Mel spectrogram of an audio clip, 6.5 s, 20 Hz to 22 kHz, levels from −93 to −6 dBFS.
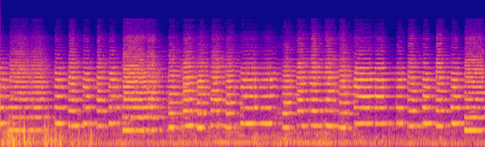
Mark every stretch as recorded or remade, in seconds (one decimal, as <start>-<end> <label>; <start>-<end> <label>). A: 0.0-1.8 recorded; 1.8-5.4 remade; 5.4-6.5 recorded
